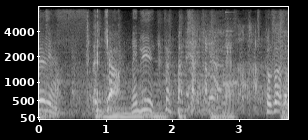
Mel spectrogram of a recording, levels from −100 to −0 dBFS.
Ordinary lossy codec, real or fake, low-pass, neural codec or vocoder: none; fake; 7.2 kHz; codec, 24 kHz, 0.9 kbps, WavTokenizer, medium music audio release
